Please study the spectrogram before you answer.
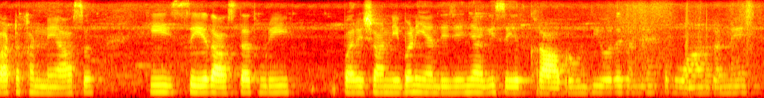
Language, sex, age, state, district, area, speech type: Dogri, female, 30-45, Jammu and Kashmir, Reasi, rural, spontaneous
